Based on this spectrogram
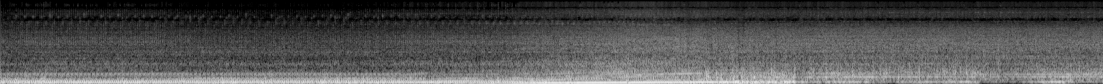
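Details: Freshly rebuilt Triumph Spitfire 1500 engine, no muffler: loud steady idle then clean smooth revving with fuel pump clicking; compression 190-210 psi, oil pressure 80 psi cold, 47 psi hot; healthy.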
